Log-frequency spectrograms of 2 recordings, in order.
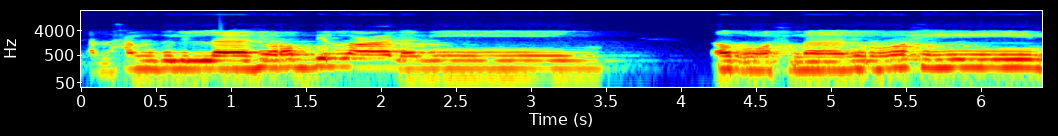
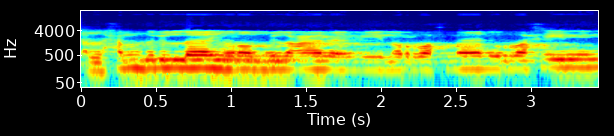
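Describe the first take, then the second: First: There is a pause between the two verses. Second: The two verses run together without a pause. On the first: The speaker calls it right. "Yuqatta' qira'atahu ayatan ayatan, memotong ayat demi ayat" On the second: The speaker calls it wrong. "Jadi tidak membaca misalnya"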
